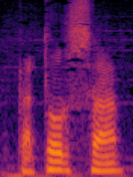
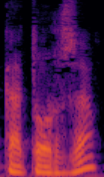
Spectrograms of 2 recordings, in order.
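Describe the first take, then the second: First: The z sound is voiceless. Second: The z sound is voiced. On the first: The speaker calls it wrong. "No en fa cap de sonora" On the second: The speaker calls it right. "o la mateixa Z del 14"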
